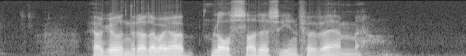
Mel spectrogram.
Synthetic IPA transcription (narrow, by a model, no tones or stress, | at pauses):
jɑːɡɵnd̪ɾad̪əvajɑblɔsːad̪əsɪnfœɾvɛm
